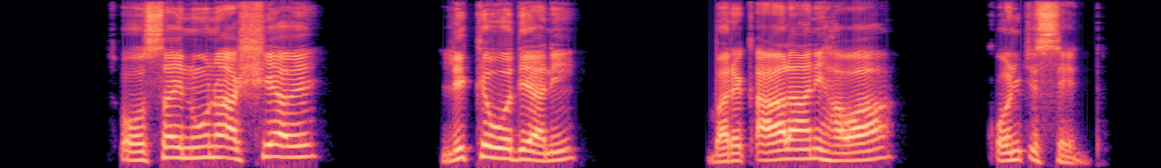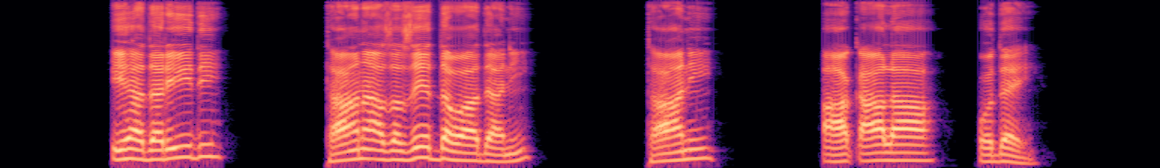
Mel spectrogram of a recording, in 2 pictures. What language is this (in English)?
Dawro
